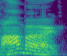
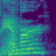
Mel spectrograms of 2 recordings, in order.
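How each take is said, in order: First: The name is said with a German accent. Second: The name is said with an American accent. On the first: Locals understood it. The speaker calls it right. "And they would say it" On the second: Locals did not understand it. The speaker calls it wrong. "I have just such an American accent"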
